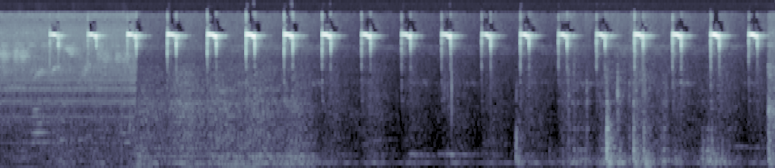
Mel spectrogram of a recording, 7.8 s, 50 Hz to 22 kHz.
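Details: LG CRT TV with AC line in series bulb, steady high-pitched tik-tik ticking about 2.5 per second as power supply cycles; 110 V DC supply missing from horizontal output overload, shorted deflection yoke coil.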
